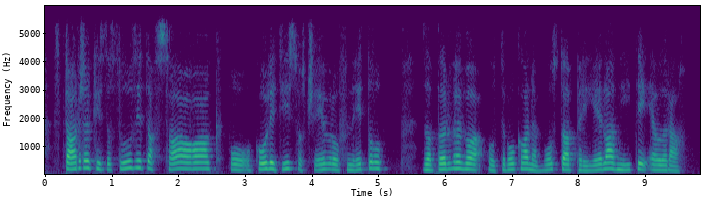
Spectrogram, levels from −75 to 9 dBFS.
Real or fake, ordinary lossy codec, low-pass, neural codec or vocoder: fake; Opus, 32 kbps; 5.4 kHz; codec, 16 kHz in and 24 kHz out, 0.6 kbps, FocalCodec, streaming, 2048 codes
